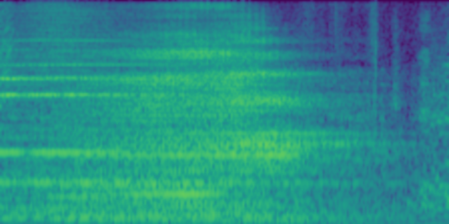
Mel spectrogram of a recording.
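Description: Theatrical magic-spell sound effect: a sustained chord of high ringing tones over a hiss, swelling and then fading away about three seconds in. It marks the love-charm being cast on the sleeper's eyes.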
